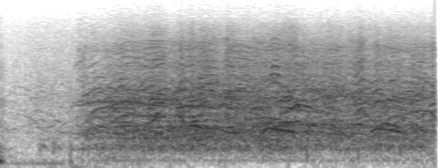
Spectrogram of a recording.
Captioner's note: crowd shouting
